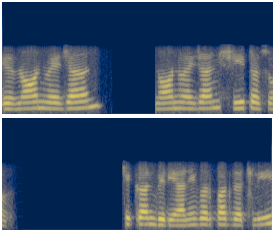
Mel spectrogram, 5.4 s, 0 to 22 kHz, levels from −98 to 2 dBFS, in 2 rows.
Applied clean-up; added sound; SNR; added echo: none; none; none; none.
